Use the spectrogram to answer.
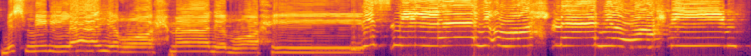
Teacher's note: ہا استعمال ہو رہا ہے جو کہ حلق کے درمیان والے حصے سے ادا ہوتا ہے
